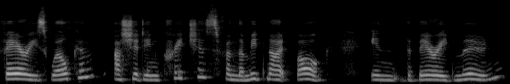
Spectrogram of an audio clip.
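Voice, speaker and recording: A woman's voice: on the high side, unhurried. A woman musician giving a prepared conference talk in a conversational way, explaining her work. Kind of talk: prepared presentation.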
